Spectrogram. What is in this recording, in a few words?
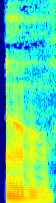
dejected ohh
